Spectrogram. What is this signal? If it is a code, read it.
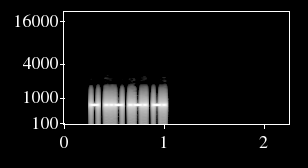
Morse code, heard as a keyed tone, about 49 wpm, 700 Hz. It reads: TURN
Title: ING Suffix - Top 100 Words with Base Words 50wpm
